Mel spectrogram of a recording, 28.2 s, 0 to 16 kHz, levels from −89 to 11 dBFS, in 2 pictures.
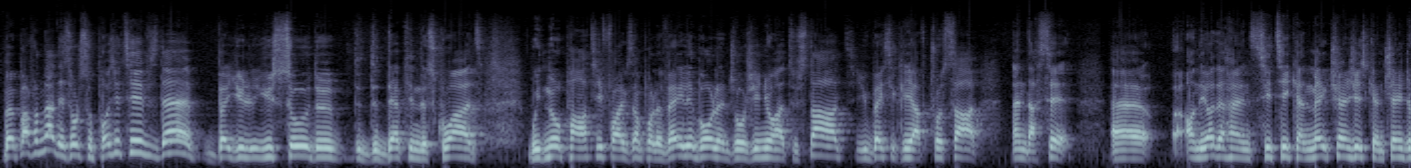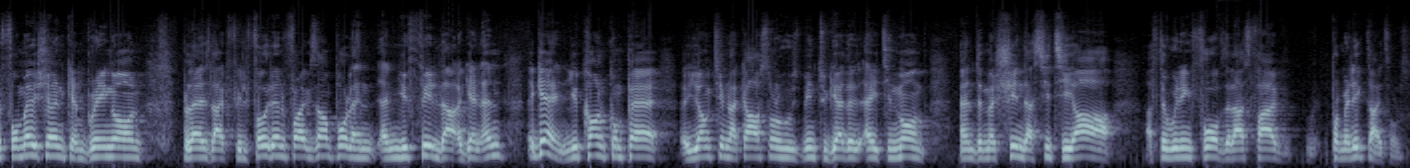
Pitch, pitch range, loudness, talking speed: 165 Hz, 155-180 Hz, -20 LUFS, 205 wpm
